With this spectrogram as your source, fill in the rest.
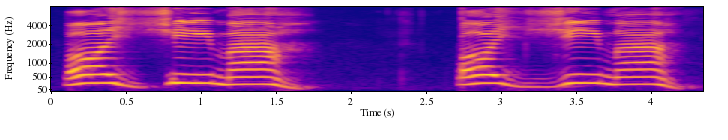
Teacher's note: وقف کی صورت میں اگر گول تا ہو تو تا کو ہٹا دیتے ہیں، پیچھے ہا کی آواز نکالتے ہیں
